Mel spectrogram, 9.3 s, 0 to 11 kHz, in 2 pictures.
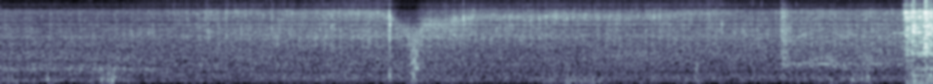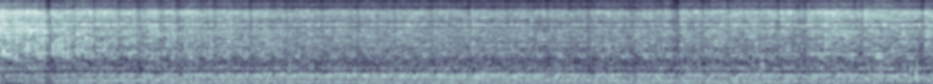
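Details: Baja boat, MerCruiser 5.7 V8: engine catches and settles into a rough idle with a light, regular tapping about four times a second; engine knocking, cause unknown.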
